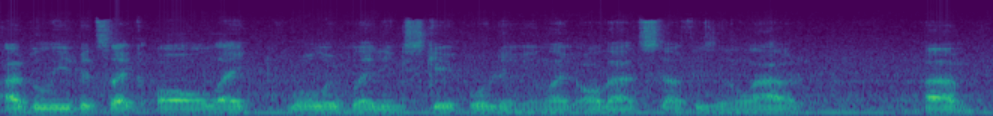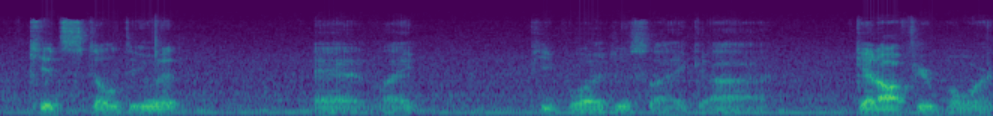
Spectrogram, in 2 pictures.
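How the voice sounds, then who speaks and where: A man with a very deep, low pitch speaks in a monotone, flat way at a moderate pace, with long, frequent pauses. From Southern California. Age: young. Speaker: college student. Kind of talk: interview. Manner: halting.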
